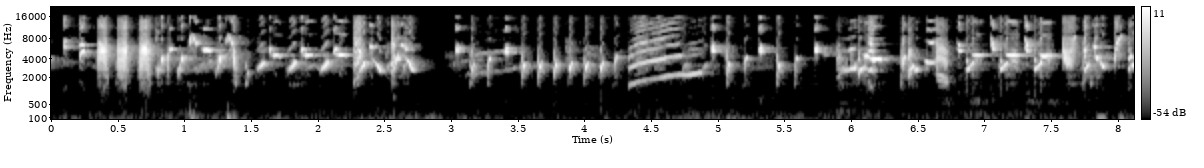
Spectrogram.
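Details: European goldfinch on 4 March 2022 giving a long, nearly continuous stream of bright twittering and buzzy chirps, interrupted once by a brief silence, with a few upward-slurred whistles midway.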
